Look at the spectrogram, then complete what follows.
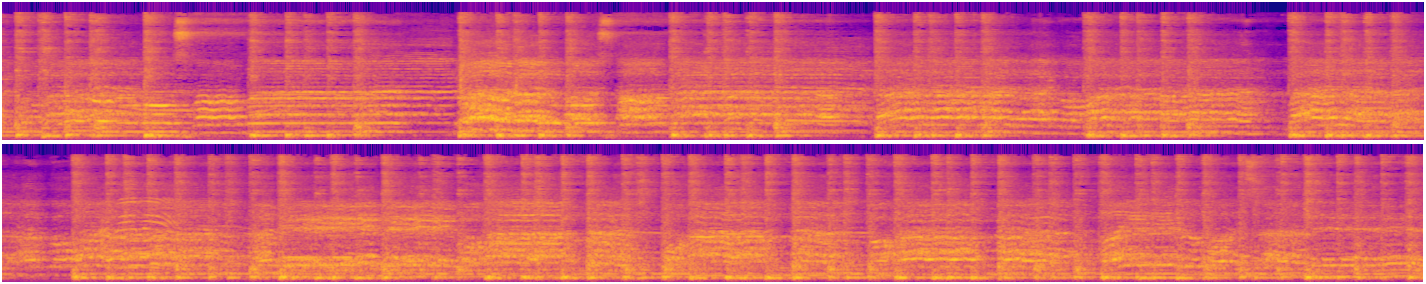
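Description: Islamic devotional chanting (sholawat): men's voices singing together in a choir-like chant, with a steady musical backing underneath.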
